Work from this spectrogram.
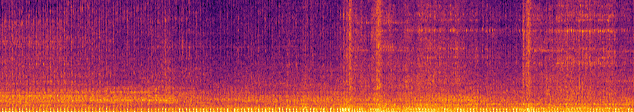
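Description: Fast, steady single-cylinder putter that holds an even beat throughout with no misses or knocks; this small engine is running well.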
